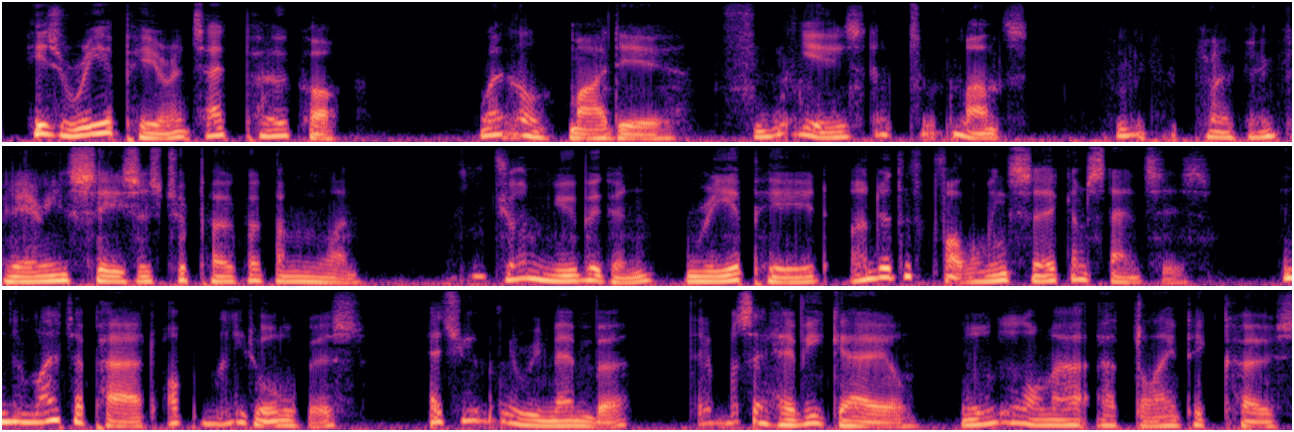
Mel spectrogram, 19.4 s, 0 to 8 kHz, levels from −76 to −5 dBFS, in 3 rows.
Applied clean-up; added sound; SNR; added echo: neural diffusion model UNIVERSE++.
